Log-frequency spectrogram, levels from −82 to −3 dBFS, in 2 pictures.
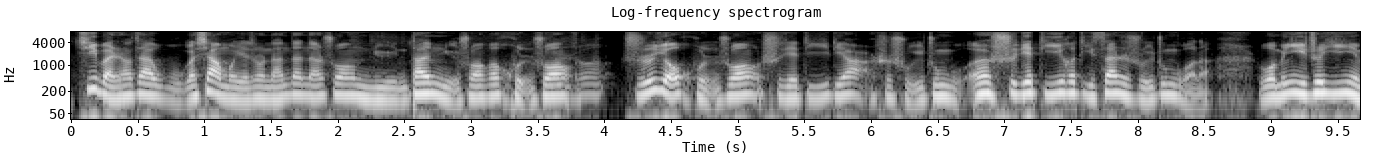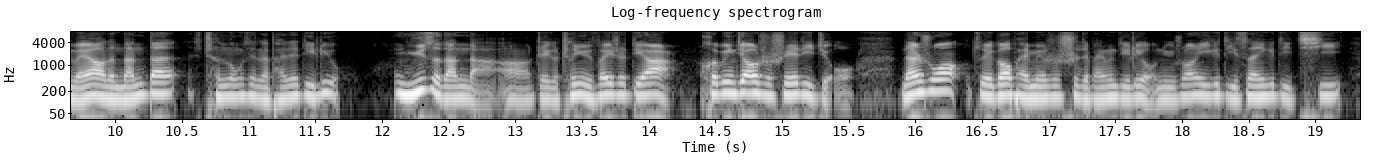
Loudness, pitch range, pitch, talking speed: -19 LUFS, 130-160 Hz, 145 Hz, 355 characters per minute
